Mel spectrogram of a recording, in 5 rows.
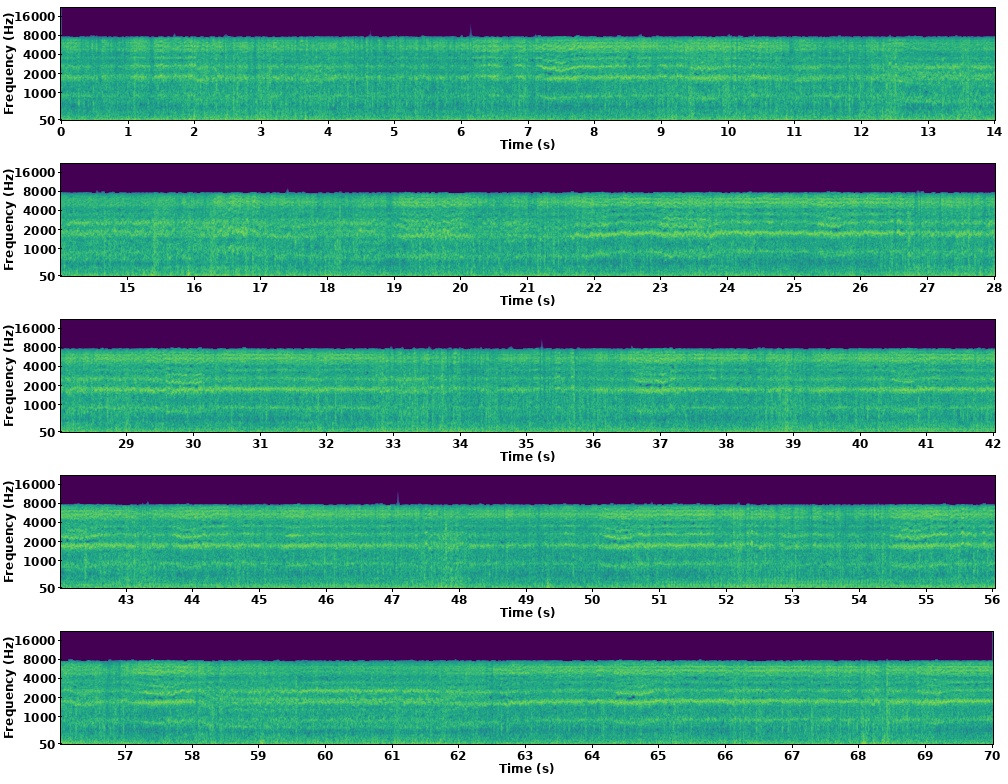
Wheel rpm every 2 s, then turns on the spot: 230, 230, 230, 230, 230, 210, 200, 220, 190, 200, 220, 230, 230, 220, 230, 230, 230, 220, 230, 230, 230, 230, 230, 240, 230, 230, 220, 220, 200, 200, 210, 230, 230, 230, 230.
none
